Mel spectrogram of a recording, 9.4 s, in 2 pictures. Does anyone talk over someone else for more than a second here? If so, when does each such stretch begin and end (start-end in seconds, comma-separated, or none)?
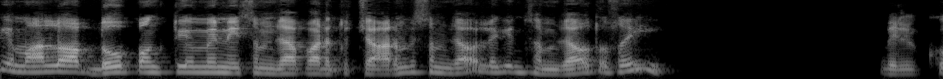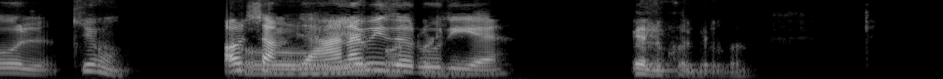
5.8-7.2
